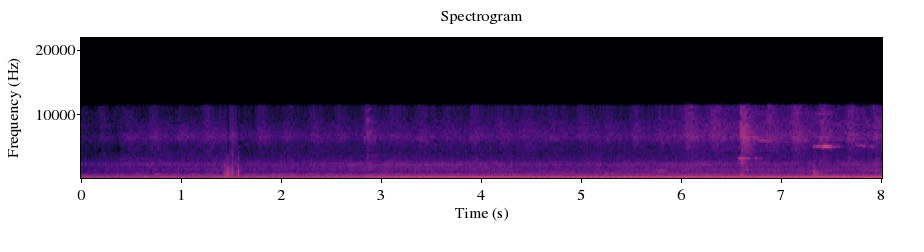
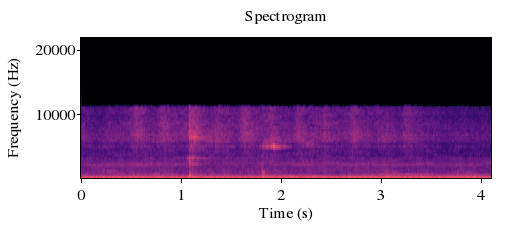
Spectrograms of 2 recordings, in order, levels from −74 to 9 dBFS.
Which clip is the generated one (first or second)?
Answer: second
